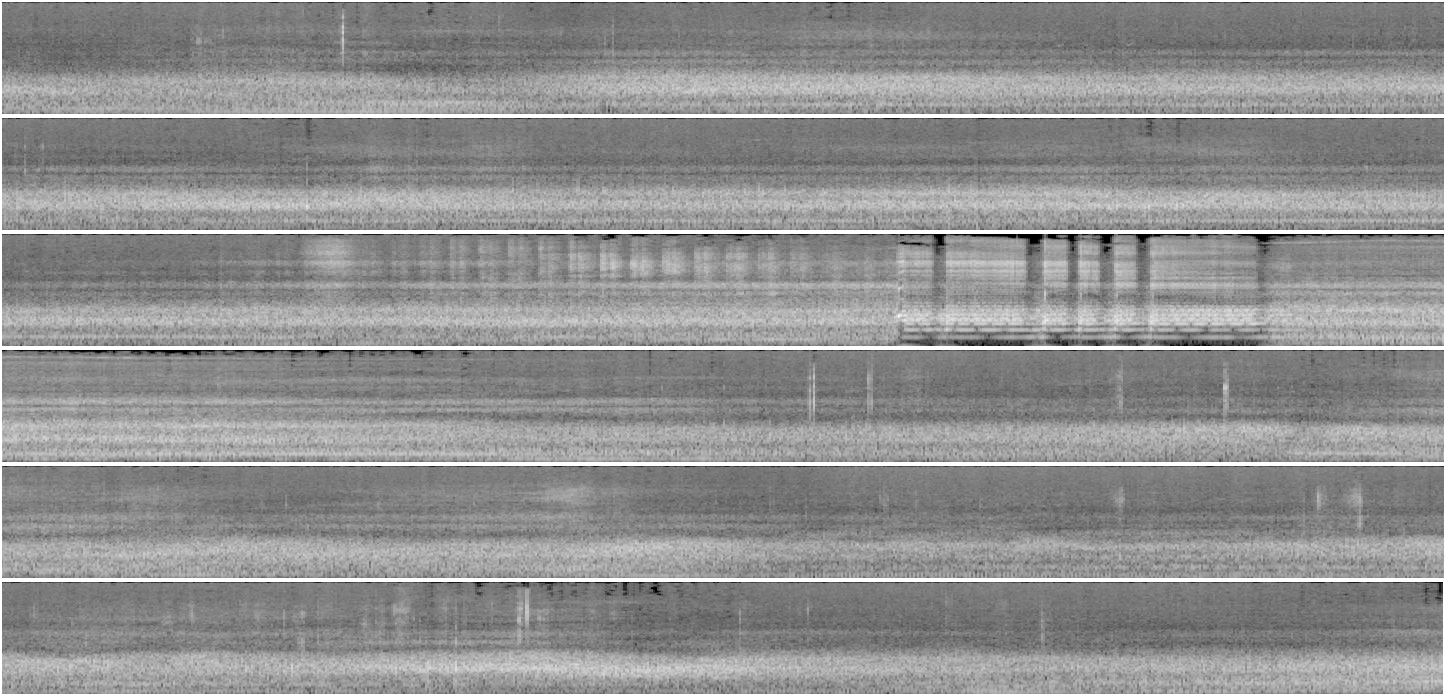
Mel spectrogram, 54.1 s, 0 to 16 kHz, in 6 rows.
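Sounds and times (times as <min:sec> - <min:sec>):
heavy truck engine pulling away: 0:00.0 - 0:54.0
road traffic: 0:00.0 - 0:54.0
fire truck air horn blasts: 0:23.6 - 0:26.4.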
